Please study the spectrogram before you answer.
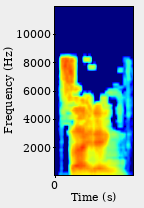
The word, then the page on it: siting: British English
